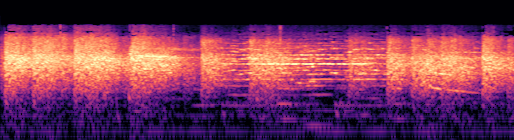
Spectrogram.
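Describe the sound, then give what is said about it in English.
Gunshots traded in a twilight gunfight between outlaws and pursuers firing from cover among trees, with many loud sharp cracks and blasts in an uneven rhythm and no voices. “the Lone Ranger and Tonto exchanged shots with the two remaining outlaws”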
